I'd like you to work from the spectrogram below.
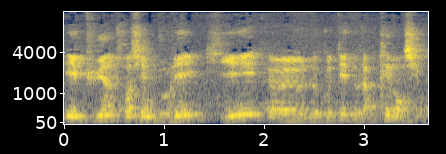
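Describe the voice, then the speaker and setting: Amid noticeable background noise and audible room echo, a man with a medium pitch speaks at a fairly slow pace. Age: 60s. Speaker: municipal election candidate, retired military officer. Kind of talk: campaign speech. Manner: halting, many fillers and repetitions.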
